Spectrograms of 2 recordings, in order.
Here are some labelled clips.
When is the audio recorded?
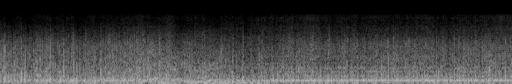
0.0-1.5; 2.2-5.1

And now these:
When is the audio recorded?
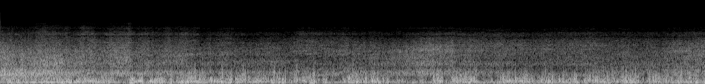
0.0-1.4; 2.0-7.1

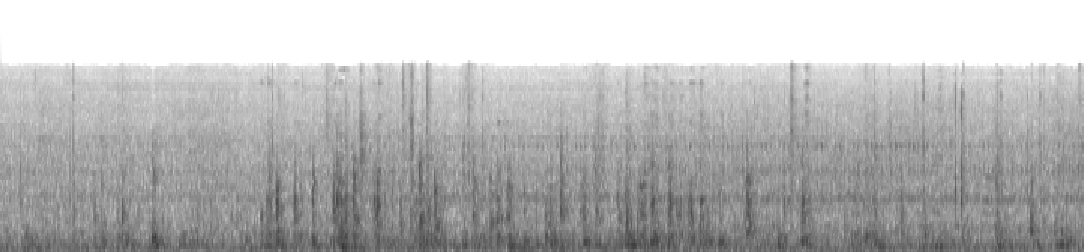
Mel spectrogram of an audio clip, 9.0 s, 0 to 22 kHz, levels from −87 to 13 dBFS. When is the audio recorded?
8.0-8.6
